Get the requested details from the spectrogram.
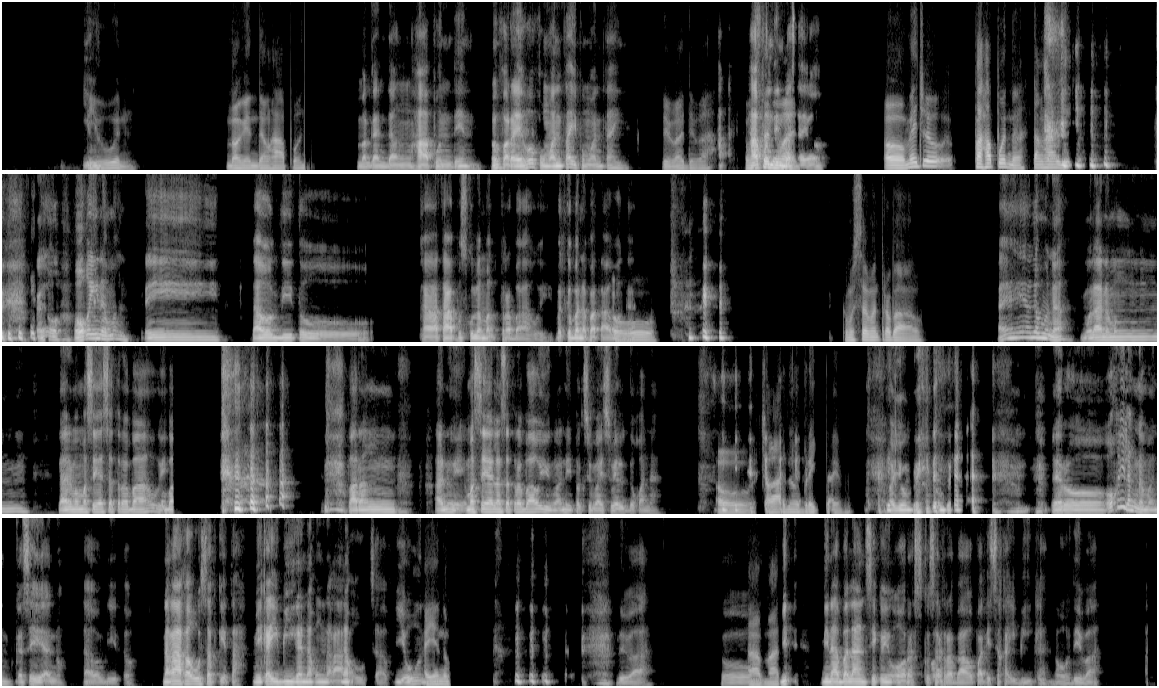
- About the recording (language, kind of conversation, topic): Filipino, unstructured, Paano mo binabalanse ang oras para sa trabaho at oras para sa mga kaibigan?
- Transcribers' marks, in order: tapping; chuckle; laugh; chuckle; chuckle; laugh; laugh; chuckle; laughing while speaking: "pera"; chuckle; "Tama" said as "tamat"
